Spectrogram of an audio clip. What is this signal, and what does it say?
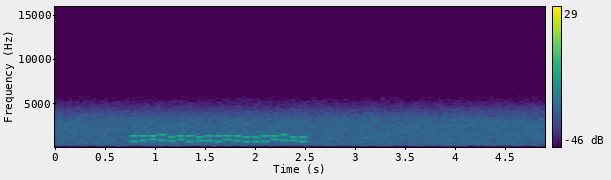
DTMF, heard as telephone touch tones, dialled by machine, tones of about 50 ms, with radio hiss. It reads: 2509402452051120971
